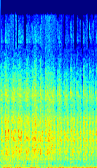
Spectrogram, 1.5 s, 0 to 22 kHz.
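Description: A worn-out 2012 auction vehicle sitting in neutral runs roughly, its engine loud and close with a steady, uneven low rumble and a knocking throb throughout.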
